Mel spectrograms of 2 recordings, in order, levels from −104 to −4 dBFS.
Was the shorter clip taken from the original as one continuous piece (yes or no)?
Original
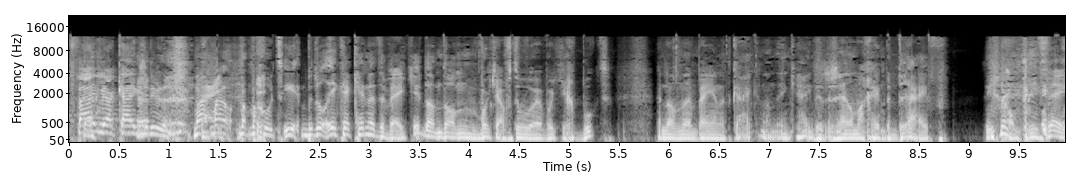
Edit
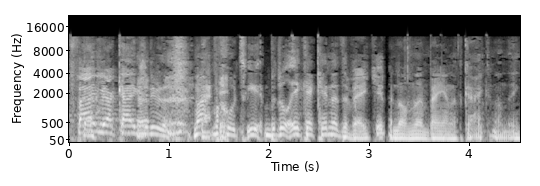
no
